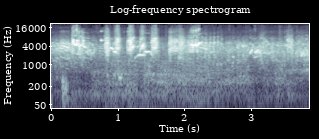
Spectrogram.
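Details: Parrot feeding on February 25, 2024, outdoors: sharp, squawky high chirps in quick irregular bursts, roughly one a second, with several overlapping voices. A faint thump sounds at the start.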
